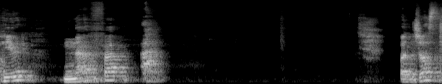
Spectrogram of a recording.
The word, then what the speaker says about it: نفق: Here's the cough is pronounced like a glottal stop. O. قطة. نفق. نفق. It's a glottal stop here. نفق.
